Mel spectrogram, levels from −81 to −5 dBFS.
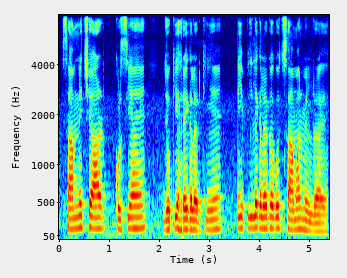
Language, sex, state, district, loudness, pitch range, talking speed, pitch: Hindi, male, Arunachal Pradesh, Lower Dibang Valley, -16 LUFS, 130-150 Hz, 210 wpm, 145 Hz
